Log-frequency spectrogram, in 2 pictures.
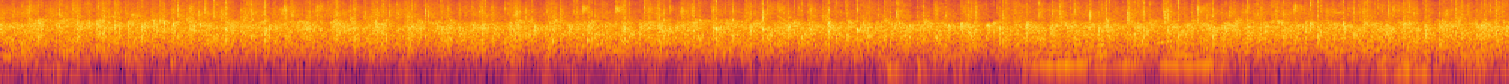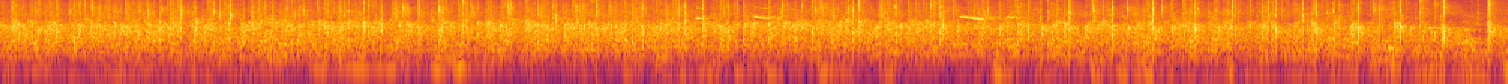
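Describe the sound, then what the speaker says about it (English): Sustained applause from a dinner audience honoring Mark Pappas, a dense, steady clapping crowd that holds at a loud level throughout. "let's just put our hands together and give Mr. Mark Pappas a clap"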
